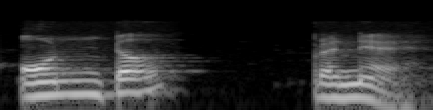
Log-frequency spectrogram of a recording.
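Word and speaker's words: entrepreneur: यह शब्द देखने में एंटरप्रेन्योर लग रहा है। लेकिन इसकी प्रोनाउंसिएशन है ऑनप्रेन्य एंटरप्रेन्य Pranay F ए सी ए डी ई ये शब्द है फसाड।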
